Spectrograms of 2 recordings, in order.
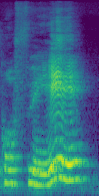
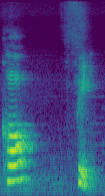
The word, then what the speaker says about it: coffee: siguiente que sería café y no se dice café no no ni café sino con fe Tan sencillo como eso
